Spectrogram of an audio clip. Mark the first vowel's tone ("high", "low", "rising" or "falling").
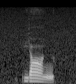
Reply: falling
